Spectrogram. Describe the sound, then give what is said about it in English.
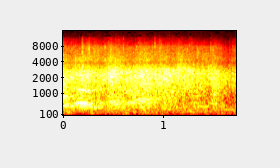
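An audience at a comedy set applauds steadily, a dense wash of many hands clapping at once, fairly loud and sustained with no voices on top. “You can clap one more time if you don't mind.”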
